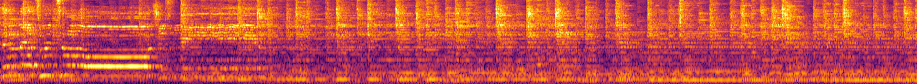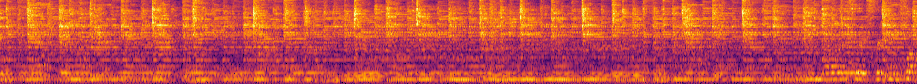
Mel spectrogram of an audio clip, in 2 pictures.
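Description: Acoustic guitar strummed in a steady rhythm, an instrumental break between verses of a country song. A woman's sung note is held over the guitar for the first couple of seconds.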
